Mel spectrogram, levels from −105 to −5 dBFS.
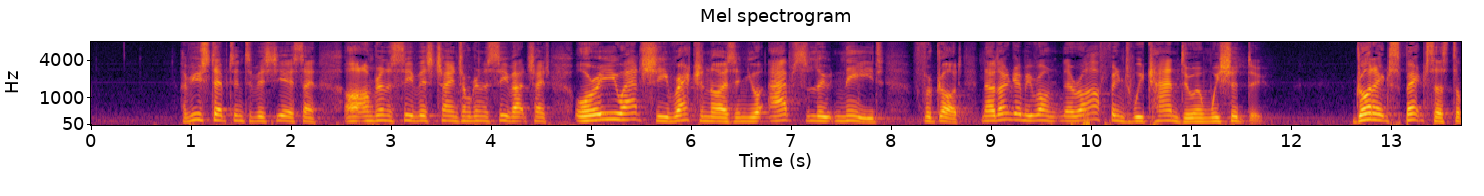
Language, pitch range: English, 150-185 Hz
